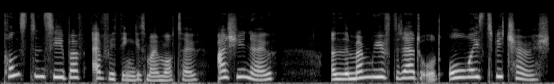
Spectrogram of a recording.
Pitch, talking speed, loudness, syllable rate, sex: 280 Hz, 215 wpm, -19 LUFS, 7.1 syllables/s, female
